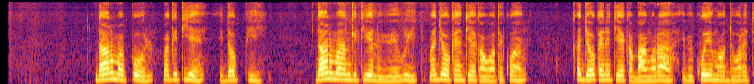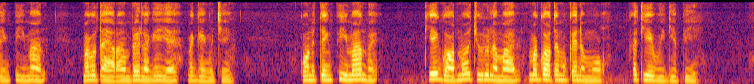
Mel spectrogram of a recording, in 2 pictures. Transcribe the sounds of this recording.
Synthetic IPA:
da˦nɔ˦ma˦po˨lma˦ɡɪ˦tje˦ | i˨dɔ˦k̚piː˦˨ | da˦nɔ˦ma˦nɡɪ˦tje˦lo˨jwe˨wi˨t͡ʃma˦d͡ʒɔ˦kɛ˦nɛ˦tje˦ka˨wɔ˨tɪ˨kwa˦ŋ | ka˦d͡ʒɔ˨˦kɛ˦nɛ˦tje˦ka˨ba˨ŋɔ˨ɾa˦i˨bi˨kwo˦jo˦ma˦ɔ˦dʊ˨ɾɛ˦˨tɪ˨ŋpiː˦˨ma˦n | ma˦ɡʊ˦tɛ˨a˨ɾa˨mbɾɛ˦la˨ɡɪ˦jɛ˦mɛ˦ɡe˨ŋo˨t͡ʃɪ˨˦ŋ | kʊ˨ni˨tɪ˨ŋpiː˦˨ma˦nbɛ˨ | tje˦ɡɔ˨t̬ma˦o˦t͡ʃu˦ɾu˦la˨ma˨lma˦ɡɔ˦tːɛ˦mʊ˦kɛ˦nɛ˨mʊ˨kka˦tje˦˨wi˨t̬je˦piː˦

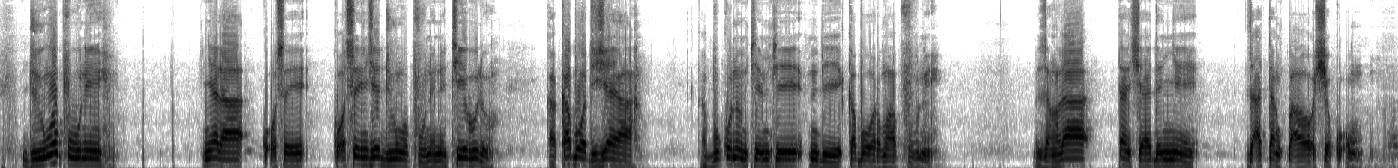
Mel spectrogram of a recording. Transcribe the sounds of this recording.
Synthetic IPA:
duː˨ŋo˦puː˨nɨ˦ | ɲɛ˦la˦˨ʔ | kʊ˨ʔʊ˦sɨ˦n̩˦ʒɛ˦duː˦ŋo˨pʰuː˨nɨ˨nɨ˨tʰeː˦bʊ˦lo˨ | ka˨ka˦bɔ˦˨dɨ˨ʒɛ˦ja˦ | ka˨bu˦kʊ˦nɨ˦m̩˨pi˦e˦m̩˦pi˦e˦m̩˦be˨ka˦bɔː˦ɾɨ˨maː˦pʰuː˨nɨ̰˨ | bɛ˨za˨ŋ˨la˦ | ta˦n˨ʃɛ˦ldɨ˦n˦ɲɛ˦ | za̰˦ʔta˦nk͡pa˦˨ʔa˦ʃɛ˦kʊ̰˨ʔʊ̰˨ŋ

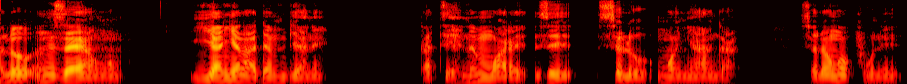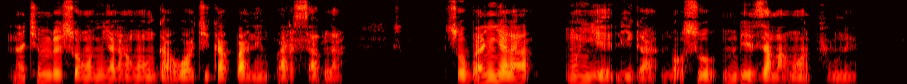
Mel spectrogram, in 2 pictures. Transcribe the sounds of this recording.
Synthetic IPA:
sɛ˨lo˦n̩˦zɛ˦ja˨ŋɔ˨ | ji˦a˦ɲɛ˦la˨dɨ˦m˦bi˨a˨nɨ˨ | ka˨te˨hɪ˨nɨ˦mwa˨ɾʔɨ̰˦zɨ˦ | se˦lo˦ŋɔ˦˨ɲaː˨˦ŋ˨ɡa˨ | sɛ˨lo˦ŋo˦pʰṵː˨nɨ˨na˦t͡ʃɛ˦m˦bɨ˦so˦ŋʊ˦ɲɛ˦la˨ŋʊ˦ŋɡa̰˨ʔwɔ˦˨t͡ʃi˦ka˦k͡pa˦˨nɨ˨ŋ̩˦k͡pa˦ɾɨ˦sa˦bɨ˨la˨ | so˦ɡ͡ba˦ɲɛ˦la˦ | ŋʊ˦njɛ˨liː˦ɡa˨nɔ̰˨ʔʊ̰˨so˦m̩˦bɛ˦za˦ma˨ŋɔ̰˦˨n˨pʰuː˨˦nɨ˨

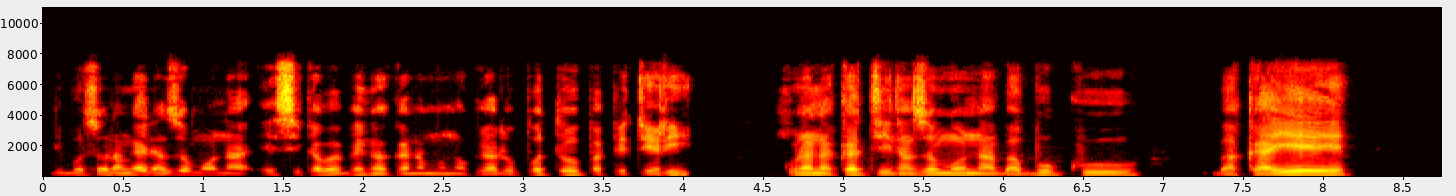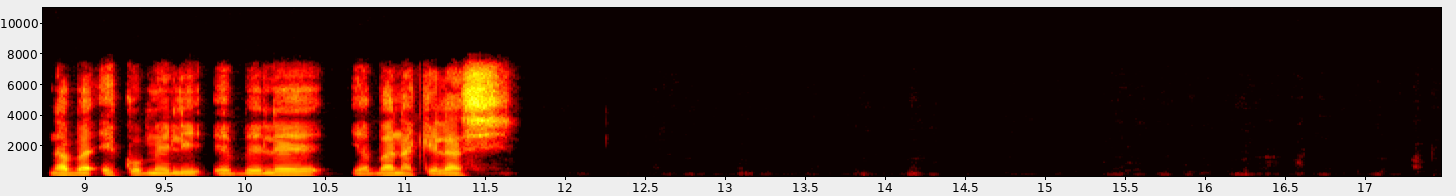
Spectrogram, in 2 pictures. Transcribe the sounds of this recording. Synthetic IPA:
li˨bo˨so˦na˨ŋɡa˦i˦na˨zo˦mɔ˦na˨ʔe˨si˦ka˦ba˨be˦ŋɡa˨ka˨na˨mo˨nɔ˨kɔ˨ja˨lo˨po˦to˦pa˨pe˨te˨ʁi˦ | kṵ˦na˦na˨ka˦ti˨na˨zo˦mɔ˦na˨ba˨bu˦kʰu˨ | ba˨ka˨je˦ | na˨ba˨ʔe˨ko˨me˨li˨ʔe˨be˨le˦ | ja˨ba˦na˨ke˨la˦si̥˨

